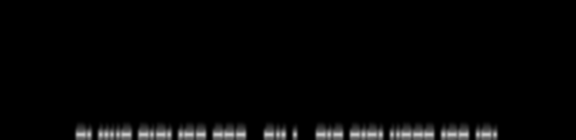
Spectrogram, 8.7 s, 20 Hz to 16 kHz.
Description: Morse code, heard as a keyed tone, about 28 wpm, 700 Hz. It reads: N4CWO DE KC2WR
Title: USA Callsign DE Callsign - 5 Characters - 28wpm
